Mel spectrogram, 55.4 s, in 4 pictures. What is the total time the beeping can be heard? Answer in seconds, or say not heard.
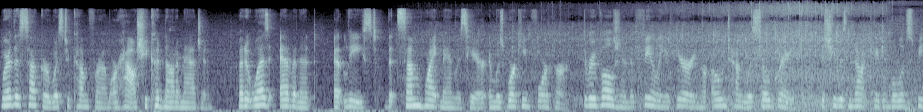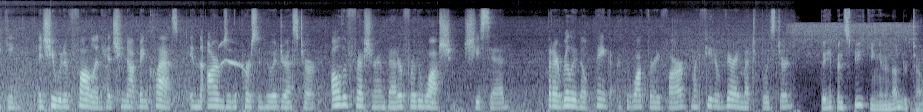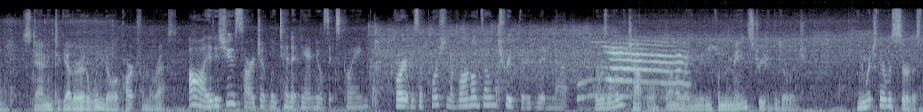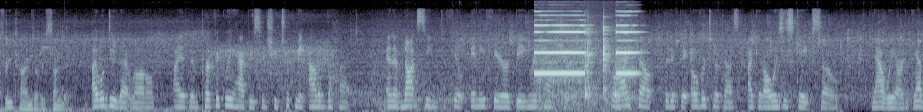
2 s.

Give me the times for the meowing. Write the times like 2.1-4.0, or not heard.
17.1-18.7, 36.4-38.0.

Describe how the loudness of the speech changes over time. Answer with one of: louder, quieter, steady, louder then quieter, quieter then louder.
quieter.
